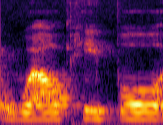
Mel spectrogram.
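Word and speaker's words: W3LL People: to use this one by well people it's spelled w3 ll people love this I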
